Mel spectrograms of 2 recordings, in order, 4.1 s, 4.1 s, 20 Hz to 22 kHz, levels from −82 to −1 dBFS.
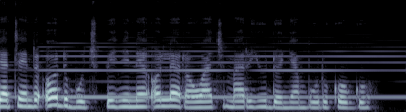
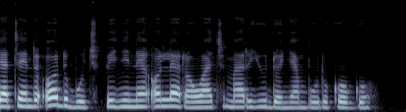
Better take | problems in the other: second | background sound (Wind instrument, woodwind instrument); 13 dB below the speech

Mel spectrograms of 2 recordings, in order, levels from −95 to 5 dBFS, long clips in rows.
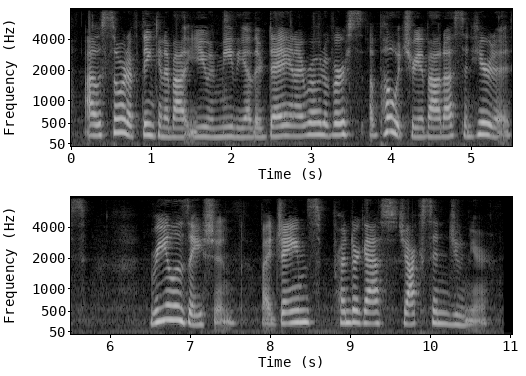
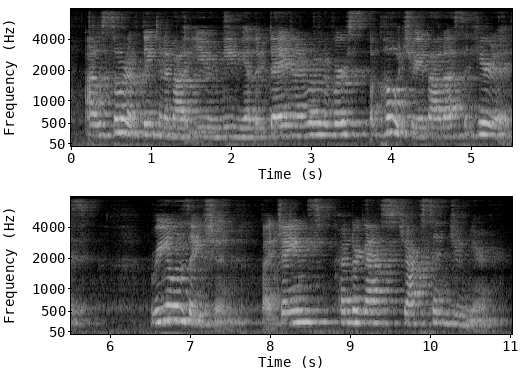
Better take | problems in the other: first | room echo; dies away in 0.9 s

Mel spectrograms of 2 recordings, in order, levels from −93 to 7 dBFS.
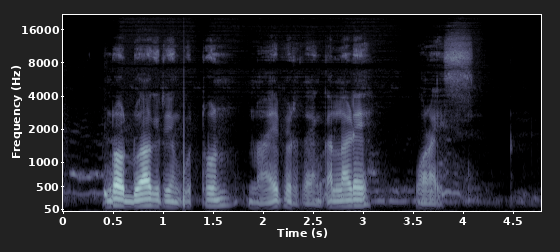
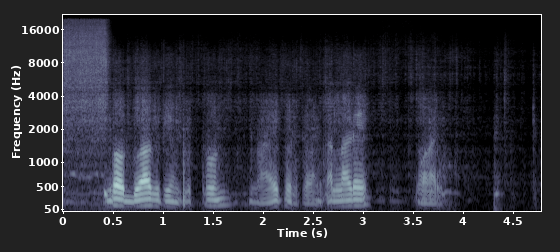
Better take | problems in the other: first | noise reduction (neural mask model RNNoise)

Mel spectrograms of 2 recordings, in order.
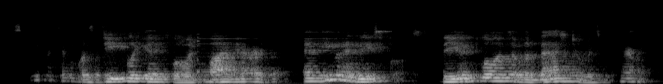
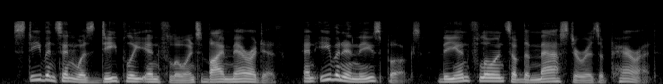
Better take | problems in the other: second | noise reduction (neural mask model DeepFilterNet 3)

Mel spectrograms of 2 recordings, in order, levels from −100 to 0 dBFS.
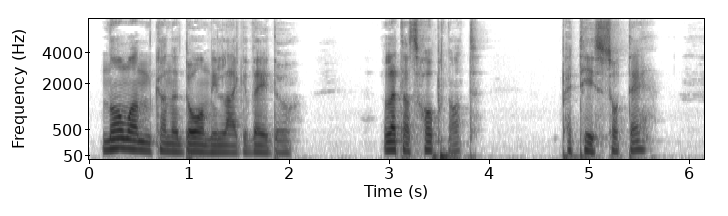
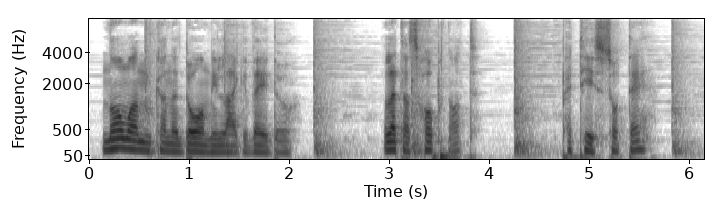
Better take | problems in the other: first | background sound (Tools); 18 dB below the speech

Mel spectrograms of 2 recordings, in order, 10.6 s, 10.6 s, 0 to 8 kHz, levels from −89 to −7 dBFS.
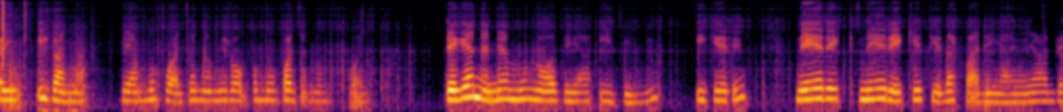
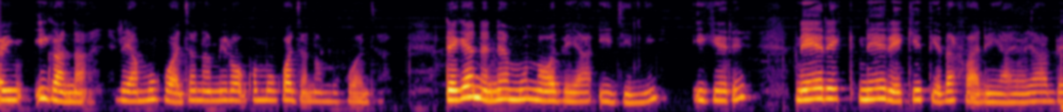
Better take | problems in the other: second | noise reduction (neural mask model RNNoise)

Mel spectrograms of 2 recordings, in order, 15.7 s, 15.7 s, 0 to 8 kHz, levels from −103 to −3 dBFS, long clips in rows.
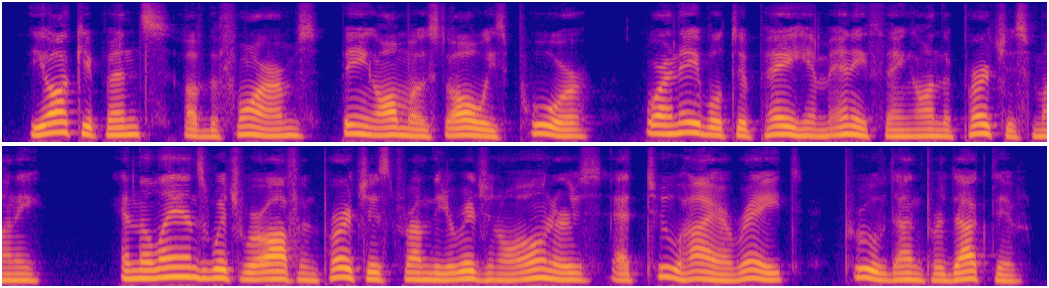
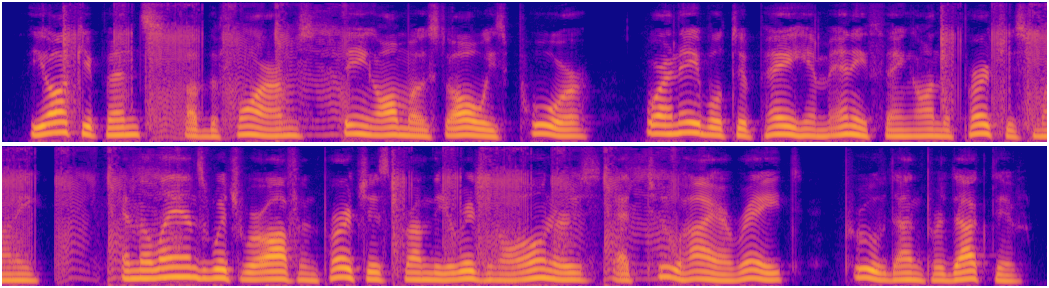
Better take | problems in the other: first | background sound (Fart); 20 dB below the speech

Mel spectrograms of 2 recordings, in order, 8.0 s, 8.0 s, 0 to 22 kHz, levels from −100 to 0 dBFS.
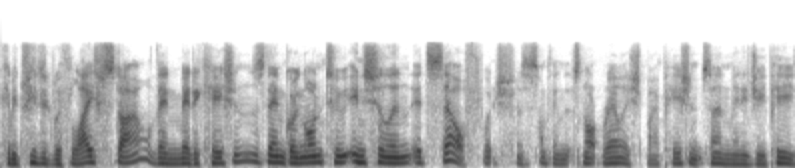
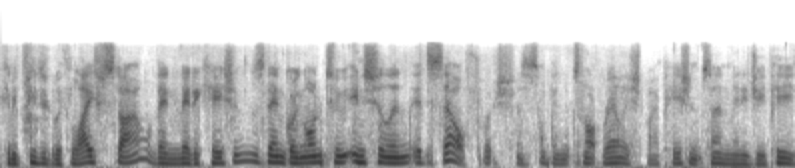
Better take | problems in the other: first | noise reduction (neural mask model Resemble Enhance denoiser)

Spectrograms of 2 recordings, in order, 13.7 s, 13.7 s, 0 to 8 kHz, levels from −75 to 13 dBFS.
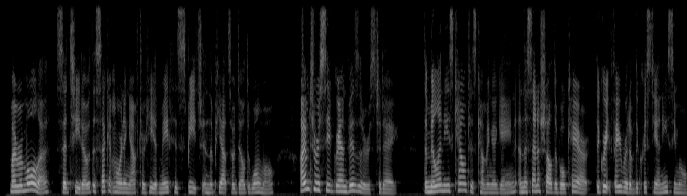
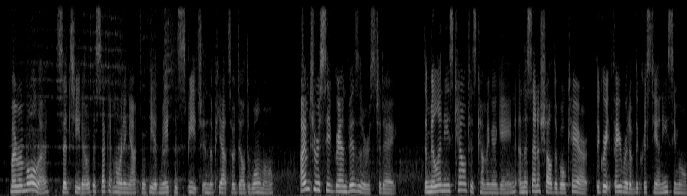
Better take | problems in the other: first | noise reduction (neural separator model SepFormer DNS4)

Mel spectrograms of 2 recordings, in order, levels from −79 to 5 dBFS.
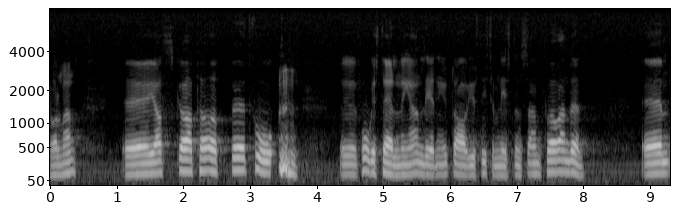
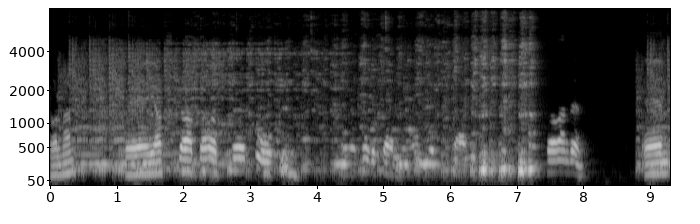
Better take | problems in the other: first | noise reduction (classical method log-MMSE)

